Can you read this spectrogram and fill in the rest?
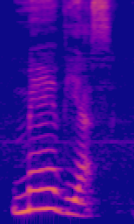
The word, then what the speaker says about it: medias: Other people uh, call it medias. Medias. We spell it M E D I A S. M E D IAS medias. And we smile the E or A a little bit.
